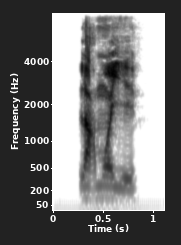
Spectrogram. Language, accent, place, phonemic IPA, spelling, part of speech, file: French, France, Lyon, /laʁ.mwa.je/, larmoyer, verb, LL-Q150 (fra)-larmoyer.wav
- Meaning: 1. to weep, sob 2. to build up with tears; water up 3. to whine, whinge 4. to drip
